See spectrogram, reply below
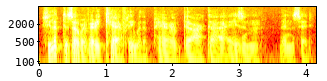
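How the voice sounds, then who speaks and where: An actor playing a wry, observant private eye in a radio mystery, with a husky voice and an informal way of talking. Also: male voice, extremely low pitch, animated, brisk, full character voice. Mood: wry, narrating. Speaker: lead actor and narrator in a detective audio drama. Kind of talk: first-person detective narration and dialogue.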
